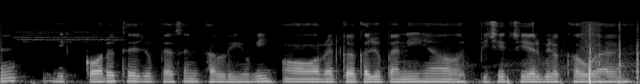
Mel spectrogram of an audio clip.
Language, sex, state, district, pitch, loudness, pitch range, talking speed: Bhojpuri, male, Uttar Pradesh, Gorakhpur, 125 Hz, -26 LUFS, 120-125 Hz, 225 wpm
